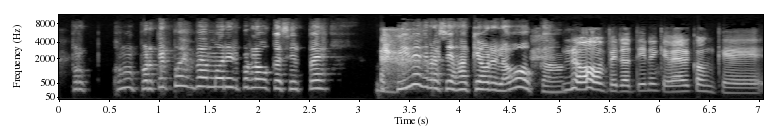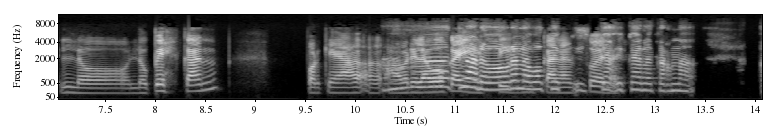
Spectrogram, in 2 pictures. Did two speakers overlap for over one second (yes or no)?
yes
